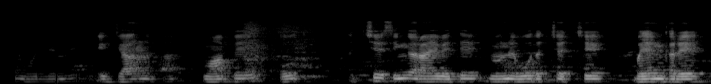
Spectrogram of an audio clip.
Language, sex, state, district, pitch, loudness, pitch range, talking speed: Hindi, male, Uttar Pradesh, Jyotiba Phule Nagar, 130 Hz, -35 LUFS, 125-135 Hz, 160 wpm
